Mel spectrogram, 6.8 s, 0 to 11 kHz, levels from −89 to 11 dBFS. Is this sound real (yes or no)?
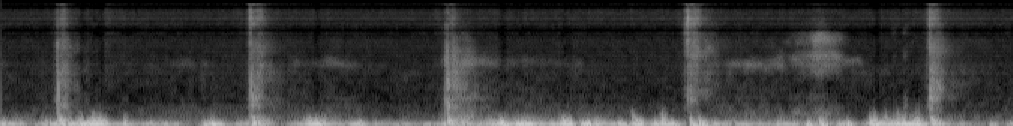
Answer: no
